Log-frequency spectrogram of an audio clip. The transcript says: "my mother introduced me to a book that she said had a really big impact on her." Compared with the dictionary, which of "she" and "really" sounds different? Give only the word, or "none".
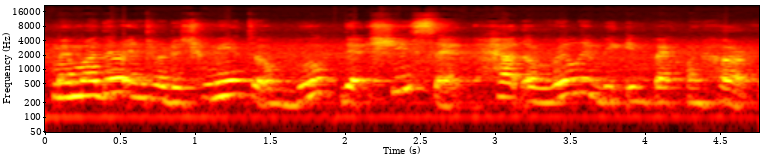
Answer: none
